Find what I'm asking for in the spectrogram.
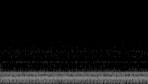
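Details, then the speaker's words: Enermax NEOChanger RGB pump/reservoir combo (400 ml) at maximum 4,000 RPM: loud steady mid-pitched hum like a fan at full speed, deeper than coil whine, no rattle; normal at top speed. "It sounds extremely loud, almost like it sounds like a fan running at full speed. If you have one of those ASUS motherboards, it sounds like coil whine, really. That's not quite coil whine, not as bad, but definitely deeper."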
